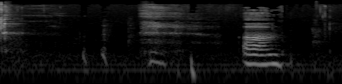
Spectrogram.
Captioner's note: chuckling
